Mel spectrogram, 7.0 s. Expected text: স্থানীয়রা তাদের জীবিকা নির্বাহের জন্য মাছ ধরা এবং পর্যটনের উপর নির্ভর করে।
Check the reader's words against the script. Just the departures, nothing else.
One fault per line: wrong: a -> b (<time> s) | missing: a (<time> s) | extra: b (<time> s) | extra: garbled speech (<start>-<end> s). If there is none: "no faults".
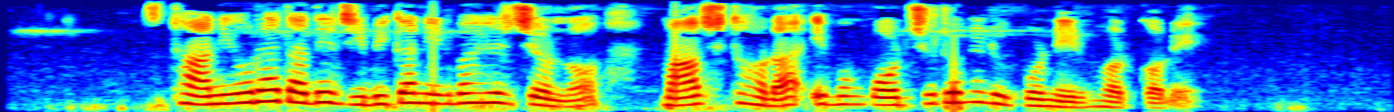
no faults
